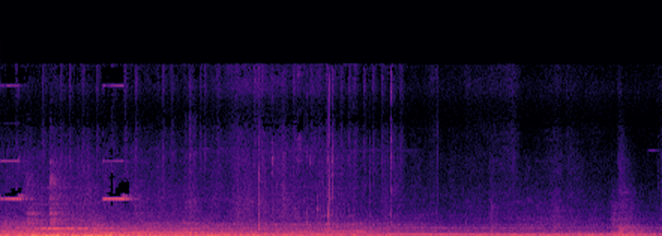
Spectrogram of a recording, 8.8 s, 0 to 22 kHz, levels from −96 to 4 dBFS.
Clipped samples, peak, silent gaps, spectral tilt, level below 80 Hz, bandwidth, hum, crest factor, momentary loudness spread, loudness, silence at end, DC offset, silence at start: under 0.1%; -16 dBFS; none; -7 dB/octave; -42 dBFS; 16 kHz; none; 18 dB; 11 LU; -37 LUFS; 0 s; under 0.1%; 0 s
